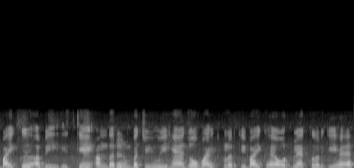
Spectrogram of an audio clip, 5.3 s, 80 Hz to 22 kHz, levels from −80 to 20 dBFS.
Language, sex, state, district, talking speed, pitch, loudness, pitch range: Hindi, female, Haryana, Jhajjar, 205 wpm, 205 Hz, -16 LUFS, 195-210 Hz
